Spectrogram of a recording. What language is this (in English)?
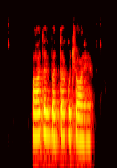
Urdu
